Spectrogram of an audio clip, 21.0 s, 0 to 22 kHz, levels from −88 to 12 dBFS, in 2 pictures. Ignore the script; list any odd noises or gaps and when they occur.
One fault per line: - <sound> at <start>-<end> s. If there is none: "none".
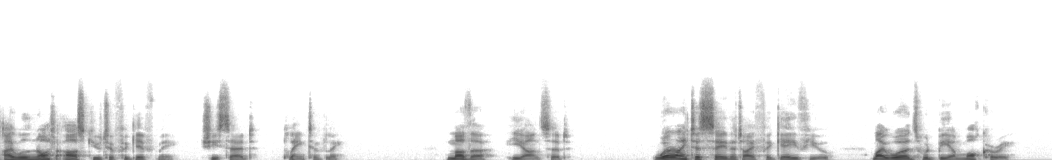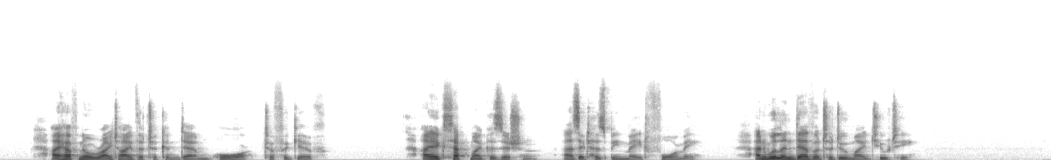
none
